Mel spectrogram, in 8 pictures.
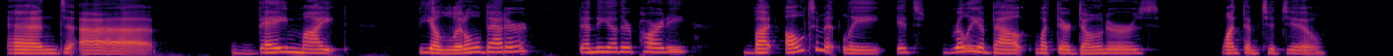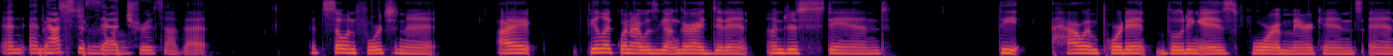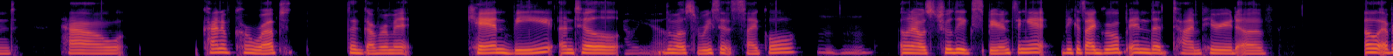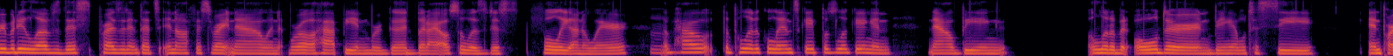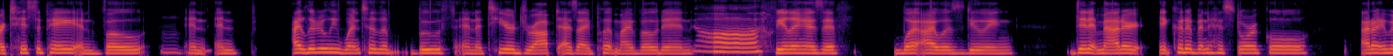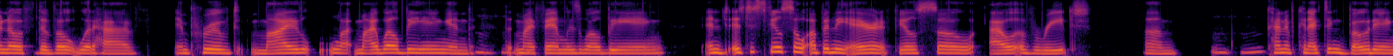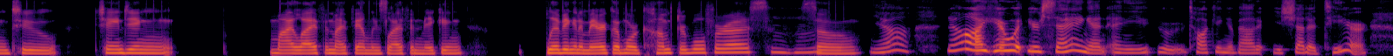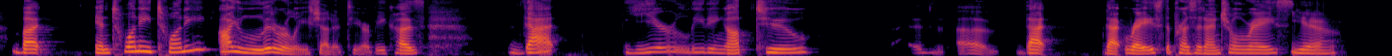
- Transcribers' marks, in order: tapping; distorted speech; other background noise; drawn out: "Yeah"
- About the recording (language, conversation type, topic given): English, unstructured, How should we address concerns about the future of voting rights?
